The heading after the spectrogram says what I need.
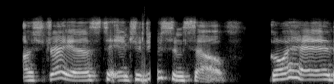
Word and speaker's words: Astrais: So your name, how do you pronounce it? Astrais.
